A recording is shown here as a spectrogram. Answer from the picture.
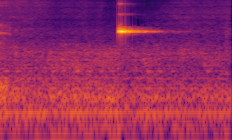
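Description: A single short high-pitched ping about a second in, starting sharply and fading away over about half a second, over faint room tone.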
